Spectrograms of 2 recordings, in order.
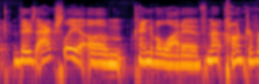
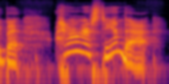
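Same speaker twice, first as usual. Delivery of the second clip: high-pitched imitation of a puzzled mother; baffled mom; 11 semitones higher than usual. Daughter imitating mom's reaction on the phone, baffled. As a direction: climb higher and higher in innocent bewilderment.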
